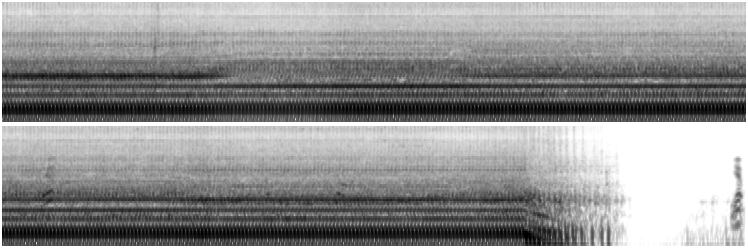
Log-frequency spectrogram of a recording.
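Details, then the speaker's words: Lawn mower small single-cylinder engine, just after exhaust port thread repair, runs with a loud, hard, even clatter at steady speed then shuts down; oil level checked and fine; owner wonders if it only seems noisier now the exhaust no longer leaks. "hella noisy though sounds like it's running with no oil in it"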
